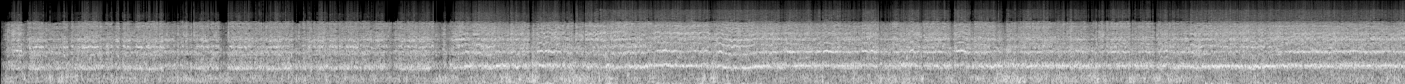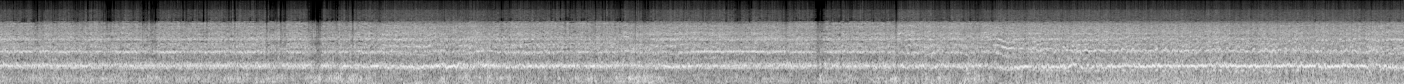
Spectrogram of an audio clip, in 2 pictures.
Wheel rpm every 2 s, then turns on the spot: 190, 200, 210, 220, 230, 230, 220, 230, 230, 220, 230, 230, 200, 190.
none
